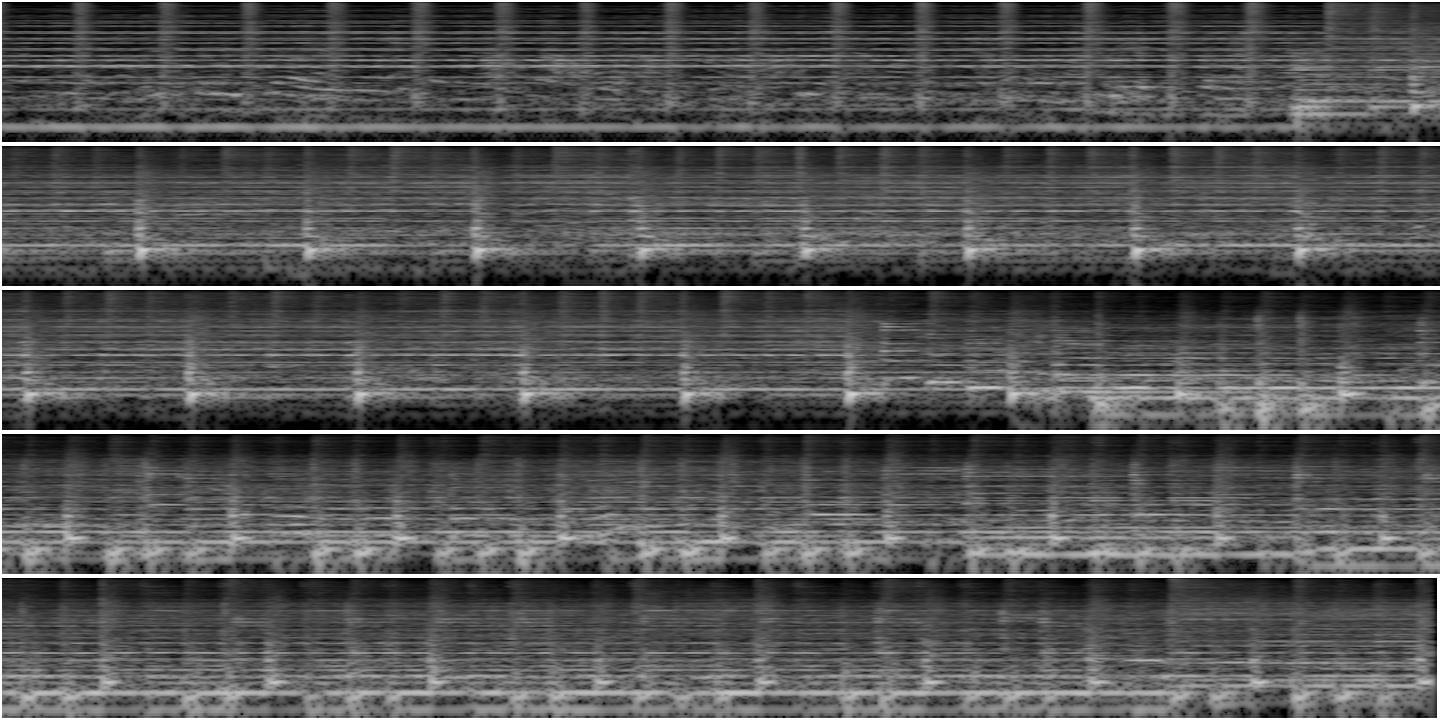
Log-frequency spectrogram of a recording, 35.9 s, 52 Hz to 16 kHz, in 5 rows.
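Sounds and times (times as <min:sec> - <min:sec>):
drum kit beat: 0:00.0 - 0:35.9
pop band playing live: 0:00.0 - 0:35.9
low bass line: 0:19.9 - 0:35.9.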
